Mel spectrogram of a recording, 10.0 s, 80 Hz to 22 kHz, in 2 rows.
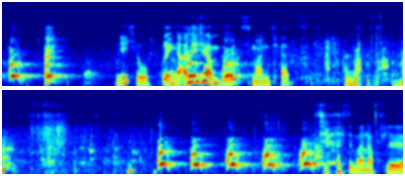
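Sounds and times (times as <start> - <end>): dog barking: 0.0 - 1.2, 2.2 - 3.1, 6.9 - 9.0.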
